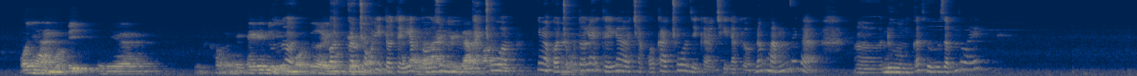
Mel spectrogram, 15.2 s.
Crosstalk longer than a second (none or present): present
